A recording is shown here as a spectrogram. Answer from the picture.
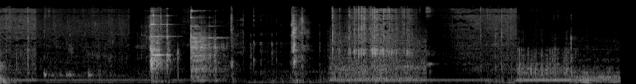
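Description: Sausages sizzling in a non-stick frying pan, with several sharp clinks and knocks as they are turned, over a steady low hum.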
